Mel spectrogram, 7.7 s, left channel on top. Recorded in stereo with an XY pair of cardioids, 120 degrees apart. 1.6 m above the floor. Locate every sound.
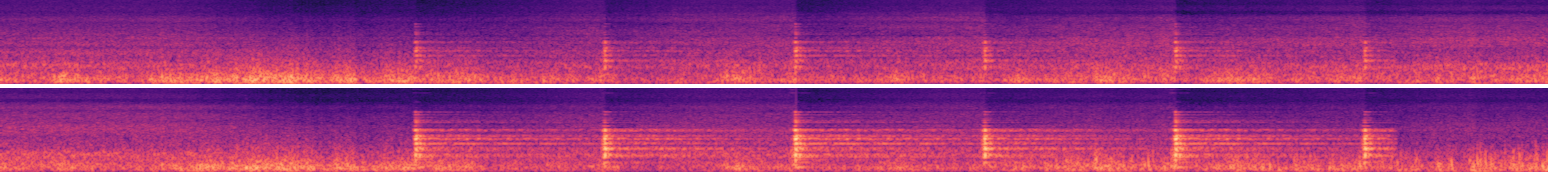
2.1 s ticking: 70° right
